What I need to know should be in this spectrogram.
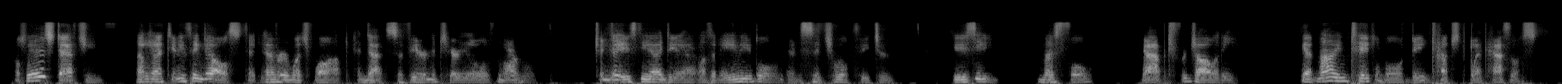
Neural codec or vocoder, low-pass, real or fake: codec, 16 kHz, 0.5 kbps, FreqCodec, smaller model; 7.2 kHz; fake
